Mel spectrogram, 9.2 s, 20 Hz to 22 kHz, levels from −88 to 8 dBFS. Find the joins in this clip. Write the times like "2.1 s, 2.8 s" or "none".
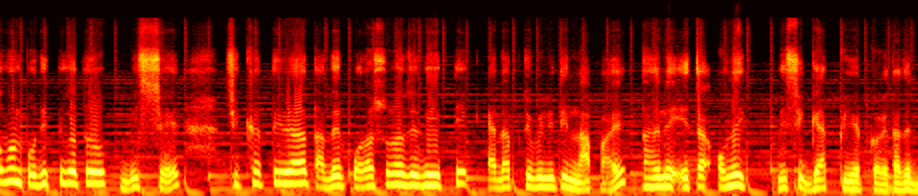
none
